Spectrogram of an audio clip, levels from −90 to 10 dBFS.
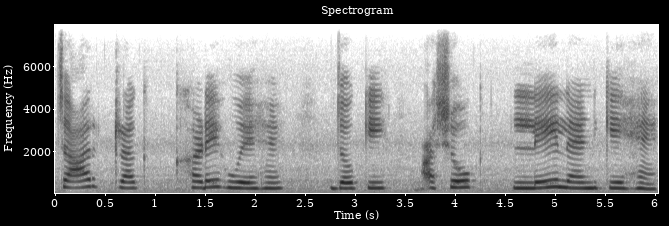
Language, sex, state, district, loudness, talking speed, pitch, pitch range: Hindi, male, Madhya Pradesh, Katni, -14 LUFS, 120 wpm, 275 Hz, 270-300 Hz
